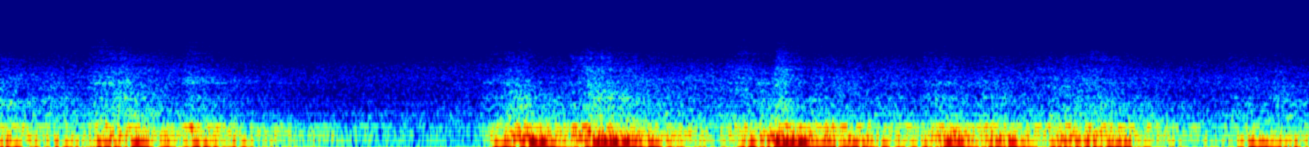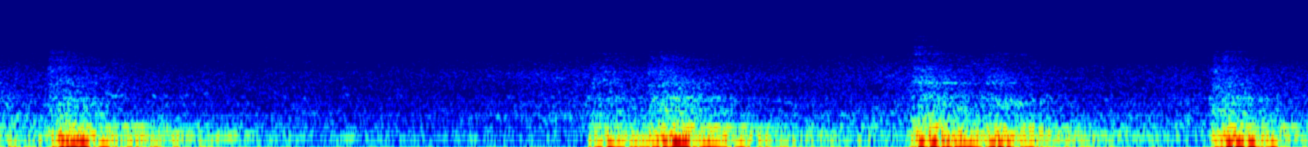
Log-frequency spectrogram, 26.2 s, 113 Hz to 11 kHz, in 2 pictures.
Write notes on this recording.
traffic noise under the bridge, borderline: september 24, 2011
